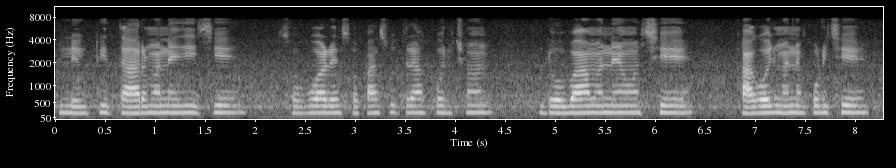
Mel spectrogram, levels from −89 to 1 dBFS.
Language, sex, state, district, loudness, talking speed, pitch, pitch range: Odia, female, Odisha, Sambalpur, -19 LUFS, 95 wpm, 200 Hz, 195-205 Hz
